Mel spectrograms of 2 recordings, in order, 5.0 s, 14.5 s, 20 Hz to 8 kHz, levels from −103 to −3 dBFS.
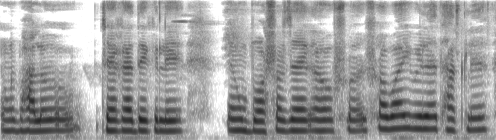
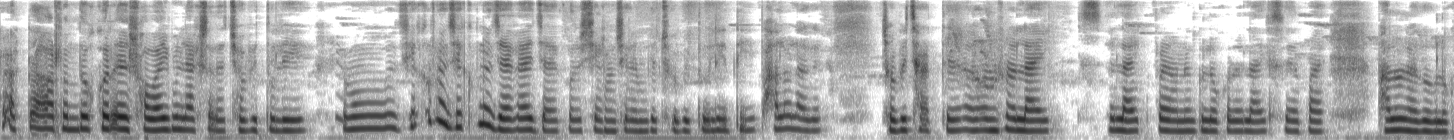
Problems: constant background noise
